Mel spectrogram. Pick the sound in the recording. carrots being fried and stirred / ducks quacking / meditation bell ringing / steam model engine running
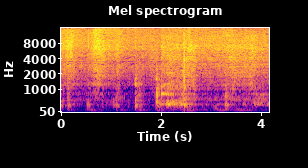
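carrots being fried and stirred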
